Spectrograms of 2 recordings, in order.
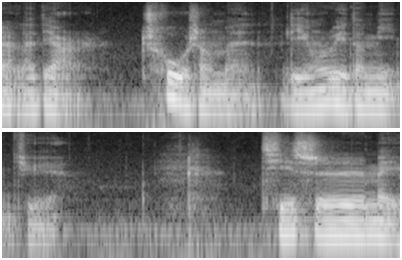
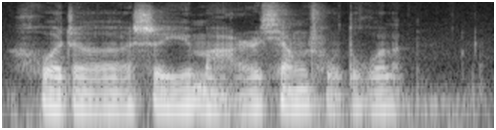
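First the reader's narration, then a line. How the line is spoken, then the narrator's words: Feigned tired, detached. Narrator (Chinese): 项少龙装出了疲倦的神色，淡淡的说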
